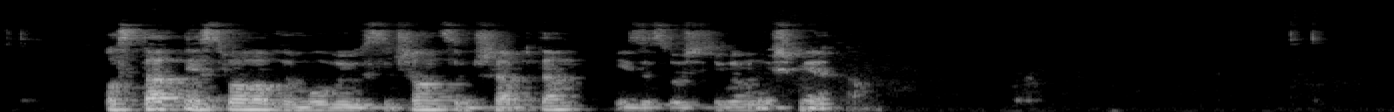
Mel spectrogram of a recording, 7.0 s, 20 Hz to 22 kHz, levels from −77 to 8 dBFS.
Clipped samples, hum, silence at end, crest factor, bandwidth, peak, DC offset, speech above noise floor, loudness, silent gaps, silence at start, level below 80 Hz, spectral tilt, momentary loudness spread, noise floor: under 0.1%; none; 2.65 s; 18 dB; 9.8 kHz; -2 dBFS; under 0.1%; 52 dB; -19 LUFS; none; 0.55 s; -54 dBFS; -5.5 dB/octave; 10 LU; -70 dBFS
